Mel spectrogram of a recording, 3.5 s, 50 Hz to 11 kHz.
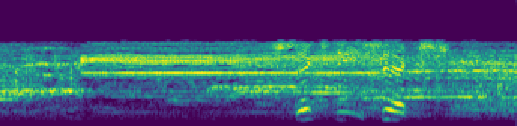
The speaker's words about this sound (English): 3 seconds, 2 seconds. Here comes the buzzer.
